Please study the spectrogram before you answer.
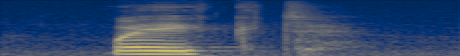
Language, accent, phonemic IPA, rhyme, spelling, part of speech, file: English, US, /ˈweɪkt/, -eɪkt, waked, verb, En-us-waked.ogg
- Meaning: simple past and past participle of wake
